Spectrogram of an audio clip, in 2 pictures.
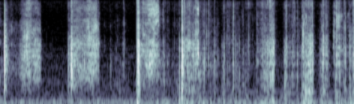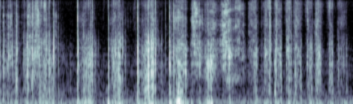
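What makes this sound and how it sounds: Long gold claw nails tap and scratch the sides and face of a hollow, orange and lemon printed cardboard candy box held in the hands. Quick, dry taps mix with crisp, bright scratching strokes. Each sound dies away almost at once, with little low-end body.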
